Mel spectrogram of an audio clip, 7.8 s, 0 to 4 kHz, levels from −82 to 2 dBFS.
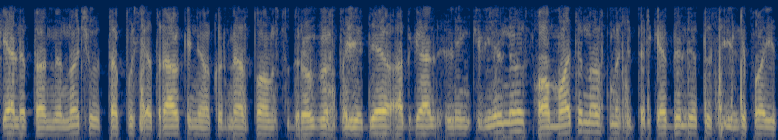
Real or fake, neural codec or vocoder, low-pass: fake; codec, 16 kHz, 16 kbps, FreqCodec, larger model; 3.6 kHz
